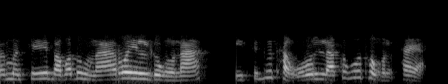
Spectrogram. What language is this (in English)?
Bodo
